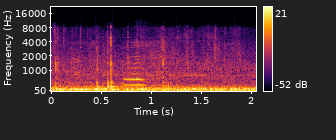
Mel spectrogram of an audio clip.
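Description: Footsteps on gravel over a steady low rumble, with a short snatch of a voice about half a second in.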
